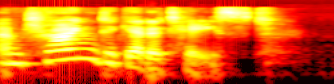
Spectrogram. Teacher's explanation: I'd make the vowels a little bit more casual there, but I still do have the T's there. They're just slightly softened.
